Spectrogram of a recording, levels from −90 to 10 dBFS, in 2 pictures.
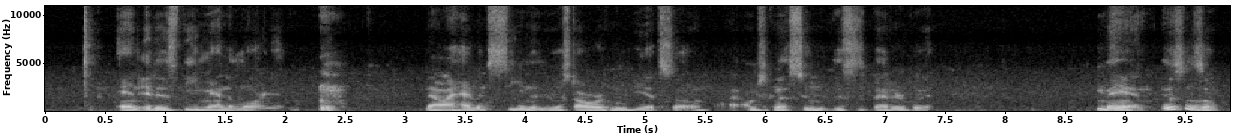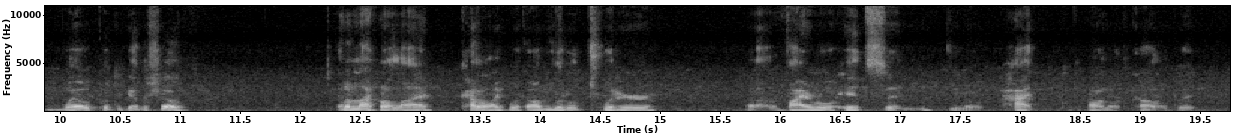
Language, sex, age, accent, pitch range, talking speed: English, male, 30-49, American, 100-115 Hz, 180 wpm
